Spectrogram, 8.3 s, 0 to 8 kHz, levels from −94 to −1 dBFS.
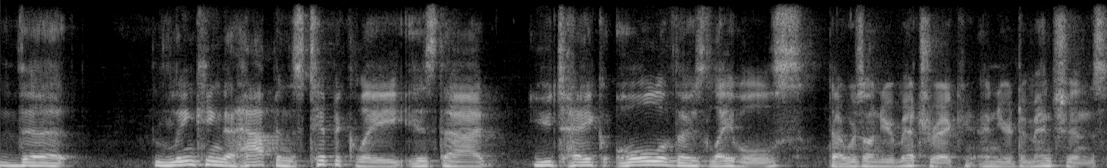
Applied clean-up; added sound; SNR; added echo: neural separator model SepFormer DNS4.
